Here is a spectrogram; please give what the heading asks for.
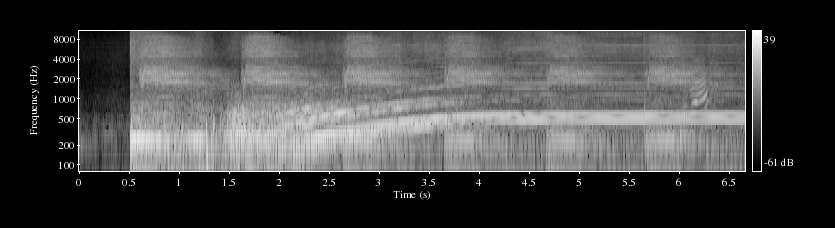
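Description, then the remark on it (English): A loud siren-like code red alert alarm bursts in and wails upward, its pitch sliding from low to high and then holding a steady, piercing tone, with a pulsing beep repeating underneath. “You know that sound? It's a code red sound. It's a code red alert.”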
